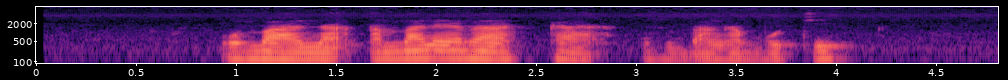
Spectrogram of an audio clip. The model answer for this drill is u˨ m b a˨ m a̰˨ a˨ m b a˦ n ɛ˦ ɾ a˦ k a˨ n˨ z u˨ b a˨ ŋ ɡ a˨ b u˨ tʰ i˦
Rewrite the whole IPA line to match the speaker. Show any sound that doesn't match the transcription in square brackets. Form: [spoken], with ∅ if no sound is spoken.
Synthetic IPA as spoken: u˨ m b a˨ [n] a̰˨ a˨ m b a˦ n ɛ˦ ɾ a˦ k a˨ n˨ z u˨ b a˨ ŋ ɡ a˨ b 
